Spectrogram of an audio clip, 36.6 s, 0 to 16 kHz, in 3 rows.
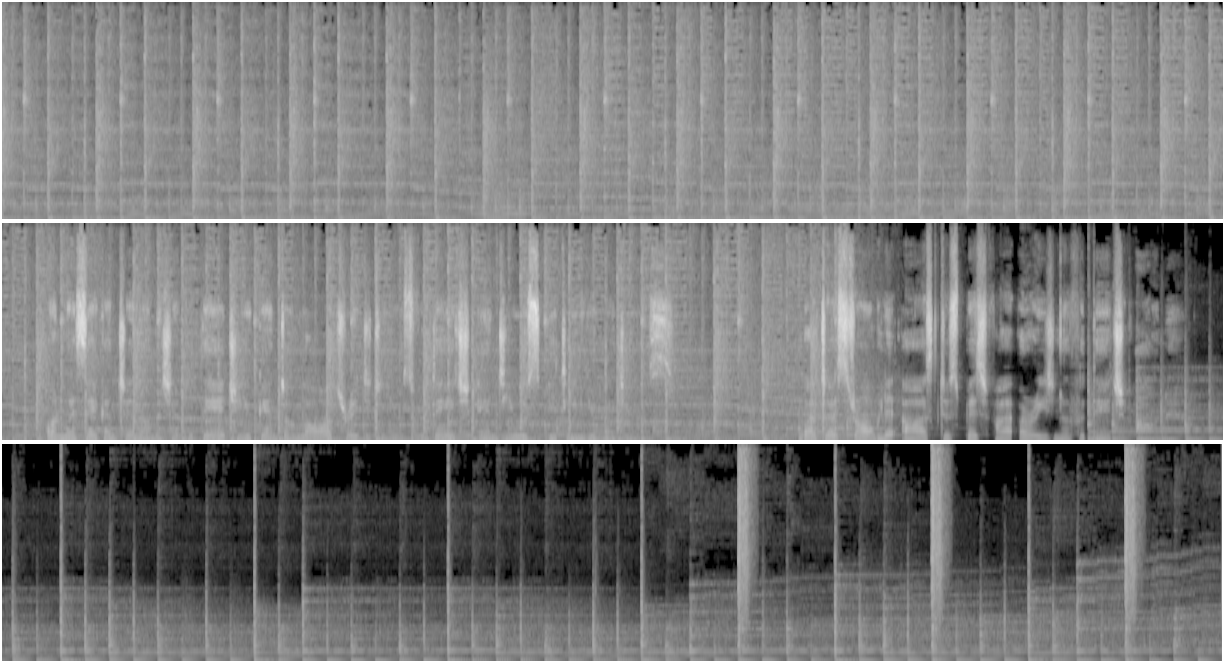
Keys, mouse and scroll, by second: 0.4 space, 1.7 space, 2.2 space, 2.6 space, 4.8 click, 6.6 click, 8.2 click, 8.8 click, 11.9 click, 12.7 click, 16.3 click, 17.3-18.9 typing, 19.7 click, 20.3 space, 21.7-23.8 typing, 24.8 click, 25.9-29.2 typing, 32.1 Return, 32.2-33.0 typing, 34.0 space, 34.3 space, 36.0 space, 36.2 space.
